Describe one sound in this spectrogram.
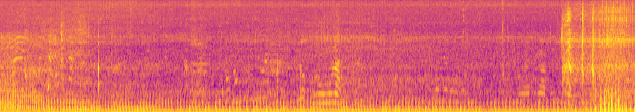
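A motorcycle engine idles low and steady.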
